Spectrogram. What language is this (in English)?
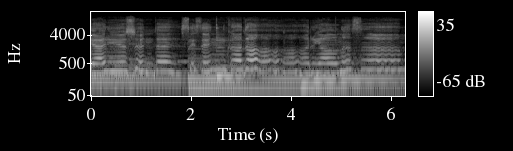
Turkish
